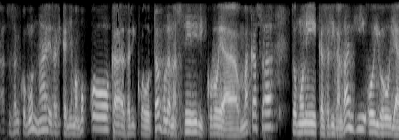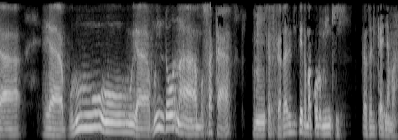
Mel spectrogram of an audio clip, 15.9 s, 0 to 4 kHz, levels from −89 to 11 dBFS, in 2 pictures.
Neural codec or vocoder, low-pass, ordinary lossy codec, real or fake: codec, 16 kHz, 0.8 kbps, ZipCodec; 3.6 kHz; AAC, 16 kbps; fake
